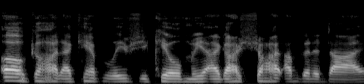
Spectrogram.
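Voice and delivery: put-on panicked voice. Retelling a scene of a shot man bleeding in a car, imitating Mr. Orange panicking. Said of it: "Orange is panicking".

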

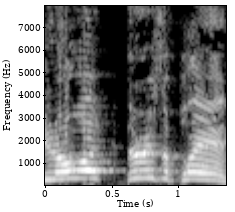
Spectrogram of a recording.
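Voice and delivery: loud, high, exasperated shouting.

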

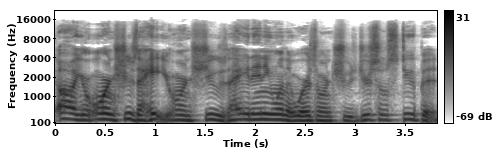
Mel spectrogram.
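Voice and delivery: put-on hostile, mock-angry in-your-face rant. Describing a stranger who gets in your face, the speaker imitates an in-your-face rant. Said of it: "they get in your face".

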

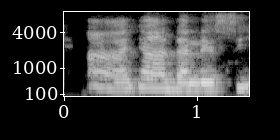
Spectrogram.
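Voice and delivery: put-on childish little-girl voice. Describing women who talk like a little girl for attention: childish little-girl voice. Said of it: "el tono de voz es como muy, las famosas típicas que le quieren hacer como niñita".

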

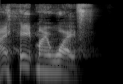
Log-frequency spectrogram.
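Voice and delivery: mock-enraged outburst, acted frustrated rage. Retelling a counseling client's blurted words, acting out an angry outburst. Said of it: "in a fit of frustration and rage".

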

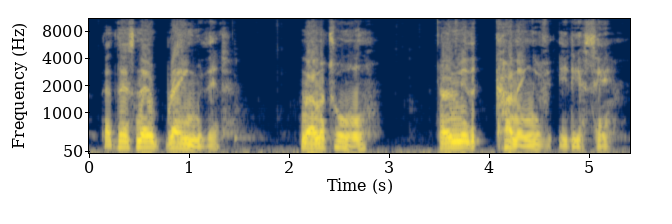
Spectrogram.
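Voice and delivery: high nervous voice. A man continues speaking to the father, in a high, nervous voice. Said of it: "with a high, nervous accent".

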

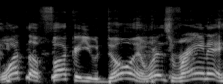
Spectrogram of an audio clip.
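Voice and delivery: stunned, angry outburst.

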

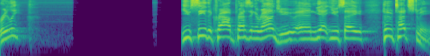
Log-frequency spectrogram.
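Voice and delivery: put-on scornful, half-jeering mocking tone. Reading the disciples' reply to Jesus aloud: imitating a mocking, rebuking tone. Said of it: "you can almost hear this mocking, rebuking tone".

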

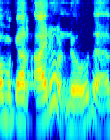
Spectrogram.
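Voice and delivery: ordinary delivery

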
